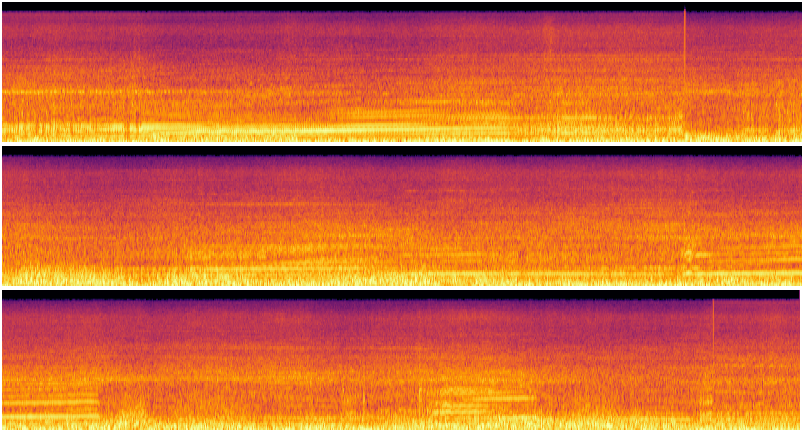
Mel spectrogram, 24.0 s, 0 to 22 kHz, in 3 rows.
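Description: Kawasaki ZX-10R inline-four sport motorcycle engine, heard from the rider's seat, rising in pitch under throttle in several pulls and dropping back between them, over steady wind rush on the microphone.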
